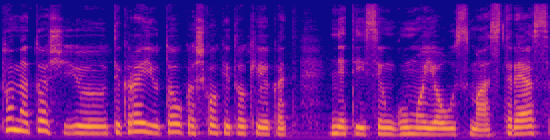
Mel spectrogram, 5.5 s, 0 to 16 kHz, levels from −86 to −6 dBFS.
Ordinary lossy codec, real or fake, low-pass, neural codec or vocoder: MP3, 96 kbps; real; 14.4 kHz; none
